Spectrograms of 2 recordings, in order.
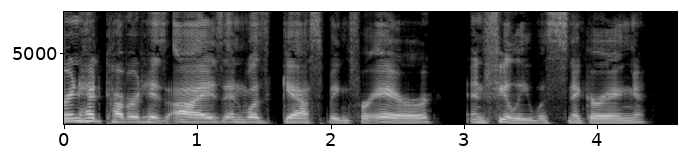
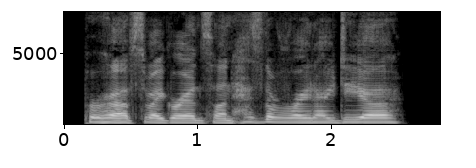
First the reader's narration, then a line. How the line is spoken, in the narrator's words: Thrain said wearily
